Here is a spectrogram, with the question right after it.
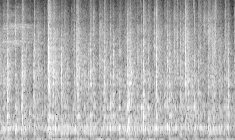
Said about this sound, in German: Und der Esel trappelte auf dem Pflaster.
